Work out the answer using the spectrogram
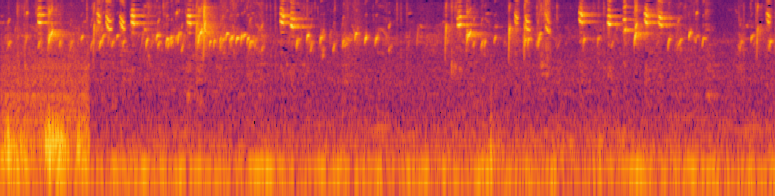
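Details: Motivating song of a European goldfinch: after a brief low noise at the start, high tinkling twitters and buzzy chirps come in quick repeated phrases separated by short pauses.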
